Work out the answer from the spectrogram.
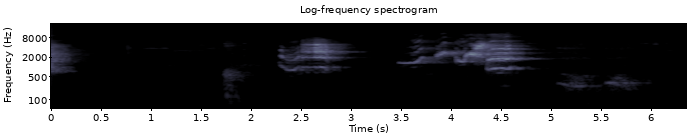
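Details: Parrot talking in Assamese, phrases like "ki korisa": several scratchy, word-like utterances of varying length, rising and falling, with soft lower sounds near the end.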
